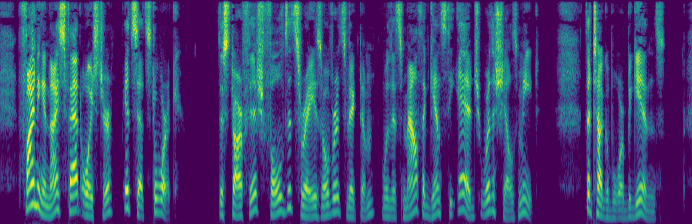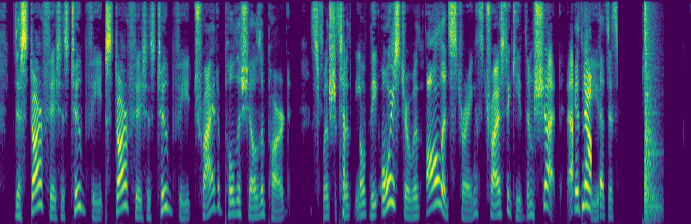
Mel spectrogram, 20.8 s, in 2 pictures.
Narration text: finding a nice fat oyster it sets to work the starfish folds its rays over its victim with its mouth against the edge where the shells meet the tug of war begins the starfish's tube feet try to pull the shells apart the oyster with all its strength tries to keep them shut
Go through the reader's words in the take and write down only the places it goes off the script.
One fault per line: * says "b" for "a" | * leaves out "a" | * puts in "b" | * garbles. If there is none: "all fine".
* puts in "starfish's tube feet"
* garbles
* garbles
